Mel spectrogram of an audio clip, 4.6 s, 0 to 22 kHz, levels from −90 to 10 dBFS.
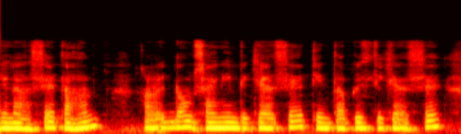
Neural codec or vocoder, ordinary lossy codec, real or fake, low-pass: codec, 44.1 kHz, 7.8 kbps, Pupu-Codec; none; fake; 7.2 kHz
